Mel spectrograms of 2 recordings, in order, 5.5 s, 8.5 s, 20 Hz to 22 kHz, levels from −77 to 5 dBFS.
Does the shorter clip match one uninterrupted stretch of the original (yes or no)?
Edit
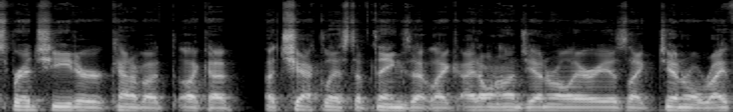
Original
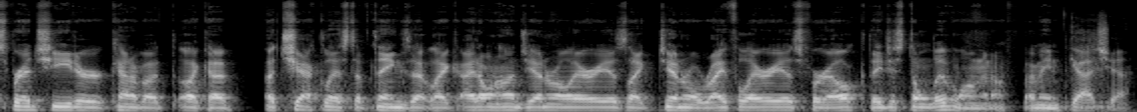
yes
